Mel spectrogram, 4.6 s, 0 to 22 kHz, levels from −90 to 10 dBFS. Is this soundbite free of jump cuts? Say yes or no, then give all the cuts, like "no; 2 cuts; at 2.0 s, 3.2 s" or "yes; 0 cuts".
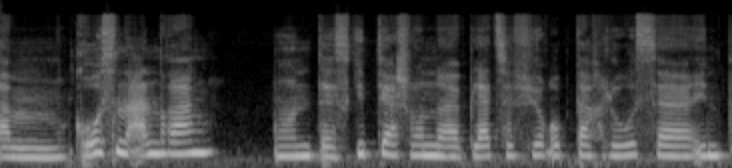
yes; 0 cuts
